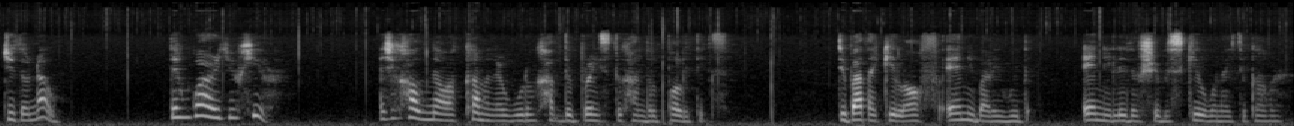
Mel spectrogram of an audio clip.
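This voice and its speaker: A woman's voice: lowish voice, normal speed, pauses often, muffled recording, lightly acted. A woman playing a haughty, domineering evil queen and sorceress in a scripted roleplay audio, imperious, scornful and theatrical. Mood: impatient, arrogant. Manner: imperious, scornful, theatrical, with sighs and disgusted groans.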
